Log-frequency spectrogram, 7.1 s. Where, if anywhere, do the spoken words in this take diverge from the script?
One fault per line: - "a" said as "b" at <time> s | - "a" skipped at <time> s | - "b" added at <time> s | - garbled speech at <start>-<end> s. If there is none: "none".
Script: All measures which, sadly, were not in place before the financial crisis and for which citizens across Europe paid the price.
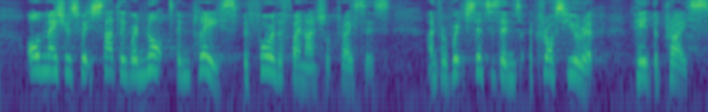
none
